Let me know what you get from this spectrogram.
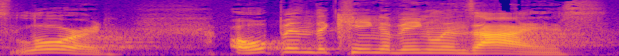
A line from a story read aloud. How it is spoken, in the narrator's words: the reformer exclaimed in a loud and suppliant voice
